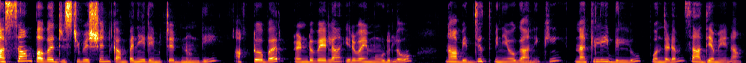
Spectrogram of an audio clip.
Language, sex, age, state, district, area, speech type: Telugu, female, 30-45, Andhra Pradesh, Chittoor, urban, read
